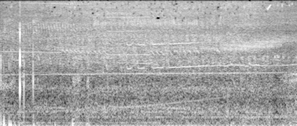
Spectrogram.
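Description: air fryer food sizzling

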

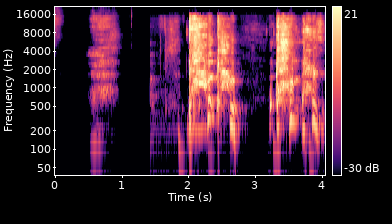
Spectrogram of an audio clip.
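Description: cough

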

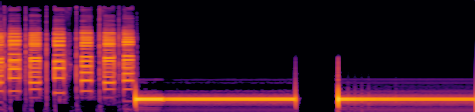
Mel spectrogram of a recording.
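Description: telephone ringing tone

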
